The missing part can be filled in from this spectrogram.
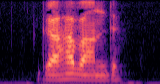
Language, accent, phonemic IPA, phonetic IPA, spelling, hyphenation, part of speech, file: Armenian, Eastern Armenian, /ɡɑhɑˈvɑnd/, [ɡɑhɑvɑ́nd], գահավանդ, գա‧հա‧վանդ, noun, Hy-գահավանդ.ogg
- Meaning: cap, height, elevation, precipice, very high and steep place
